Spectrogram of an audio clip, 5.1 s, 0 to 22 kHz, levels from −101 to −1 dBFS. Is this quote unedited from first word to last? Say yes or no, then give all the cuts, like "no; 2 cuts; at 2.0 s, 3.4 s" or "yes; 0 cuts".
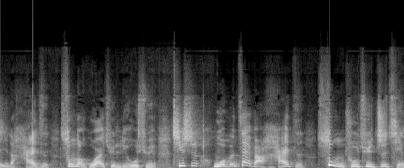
yes; 0 cuts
